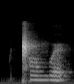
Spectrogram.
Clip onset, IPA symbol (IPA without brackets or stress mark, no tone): ǁ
